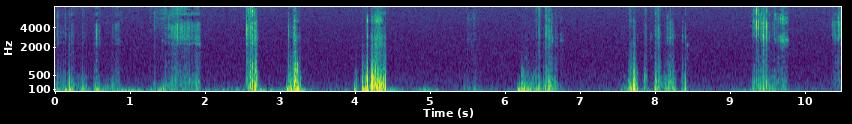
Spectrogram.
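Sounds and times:
delicate dry scratching: 0:00.0 - 0:03.4, 0:04.0 - 0:04.5, 0:05.4 - 0:06.8, 0:07.6 - 0:08.5, 0:09.3 - 0:09.8.

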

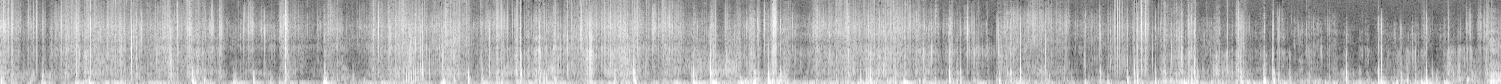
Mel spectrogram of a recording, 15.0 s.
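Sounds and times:
crackling scratches of sand being cleaned out of an ear: 0:00.0 - 0:15.0.

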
